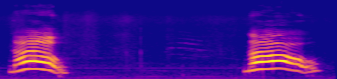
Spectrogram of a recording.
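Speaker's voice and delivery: scolding shout at a pet; shouting at the cat. Real, not acted. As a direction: stop the cat right now.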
